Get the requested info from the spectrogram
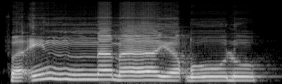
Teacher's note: نون مشدد پر غنہ کریں گے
